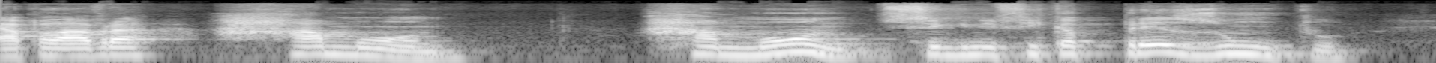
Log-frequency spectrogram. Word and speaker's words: jamón: Todas as palavras que você vê com J no espanhol, você vai pronunciar dessa maneira. Um exemplo aqui de cabeça que eu falo para vocês é a palavra jamón.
